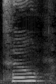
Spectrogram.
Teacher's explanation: I exaggerated by saying almost like a diphthong O, because Russian speakers tend to pronounce O as U, which is incorrect. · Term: long O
